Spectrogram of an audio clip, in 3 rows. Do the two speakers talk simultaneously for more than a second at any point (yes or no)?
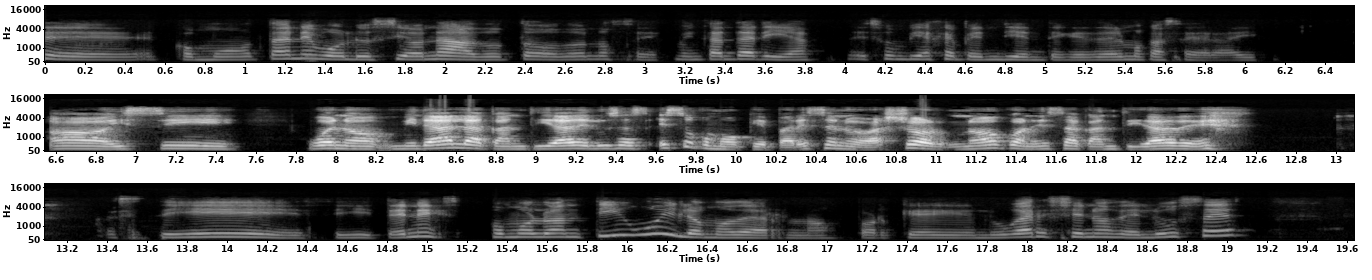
no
